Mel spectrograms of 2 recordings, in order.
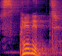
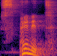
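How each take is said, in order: First: The second syllable sounds like 'nitch'. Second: The second syllable sounds like 'nitch'.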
